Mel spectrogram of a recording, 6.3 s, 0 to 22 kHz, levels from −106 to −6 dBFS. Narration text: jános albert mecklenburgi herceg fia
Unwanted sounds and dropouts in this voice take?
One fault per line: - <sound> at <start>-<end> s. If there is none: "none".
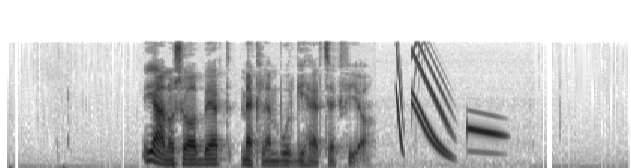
- chirp at 4.0-5.1 s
